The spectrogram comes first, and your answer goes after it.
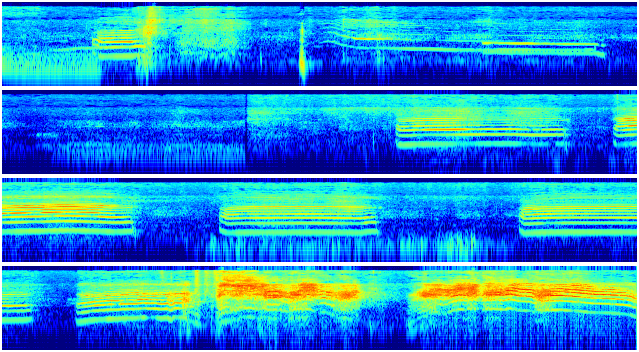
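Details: Domestic cats in a daily fight, an orange cat doing most of the vocal threatening; drawn-out harmonic yowls in bursts, the last ones louder and harsher, breaking into screechy, noisy wails.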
